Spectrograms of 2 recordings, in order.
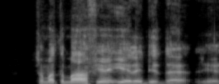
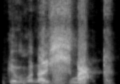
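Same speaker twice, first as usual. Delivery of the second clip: louder, higher Scottish Connery voice leaning on nice; Sean Connery accent; 6 semitones higher, 9 dB louder than usual. Acted. [name] urging a smack, loud Scottish Connery accent. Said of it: "If he didn't sound like Sean Connery".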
